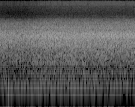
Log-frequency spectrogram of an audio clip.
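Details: Fan after its defective oscillation gearbox was replaced with a complete set: steady airy whoosh over a smooth low motor hum, no knocking, rattle or grinding; fan and oscillation gearbox running healthy.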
